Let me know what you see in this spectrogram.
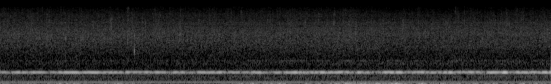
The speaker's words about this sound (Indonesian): Dalam perjalanan, tiba-tiba gerimis kecil mulai turun.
